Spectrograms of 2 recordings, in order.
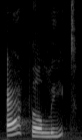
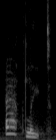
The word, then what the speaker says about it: athlete: which one is correct the second word is correct but a lot of times you will hear people say athlete you're adding that extra e sound in there no it's a-t-h-l-e-t-e okay moving on how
